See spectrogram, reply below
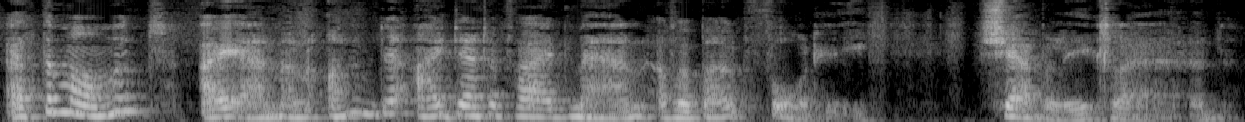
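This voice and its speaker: A woman's voice: mid-range voice, lively intonation, a little slow, vocal fry, fairly bright tone, a little hiss or hum. A woman reader playing a smug, pompous man of about forty, a professional cliché expert testifying in a comic story. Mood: smug, obliging. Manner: pompous, pat answers.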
